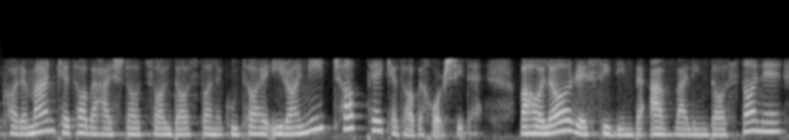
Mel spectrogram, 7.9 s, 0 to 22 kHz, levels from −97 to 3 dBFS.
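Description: No technical faults can be heard anywhere in this speech. It carries the narrow band of G.711 telephone coding, with nothing above about 3.8 kHz and only a faint noise floor riding under the voice.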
